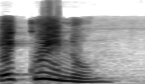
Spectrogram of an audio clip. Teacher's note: Aí o U tem som, né? O I que é fortão, a gente põe o trema.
